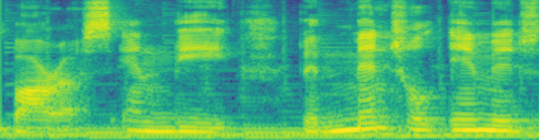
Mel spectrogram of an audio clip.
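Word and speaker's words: βάρος: underneath it the greek word there is actually pronounced baros and the the mental image that it's trying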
